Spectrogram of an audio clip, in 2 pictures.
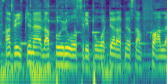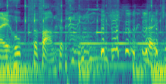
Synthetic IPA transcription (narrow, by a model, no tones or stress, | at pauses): hanfɪkːjnjæːvlabʊɾoːsɾɛpʰoːʈəɾat̪nɛst̪anfalːaɪɦuːpːfœɾfa̰ːnf | æk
